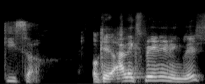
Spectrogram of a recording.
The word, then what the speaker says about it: Chiesa: all words where C is followed by HE or HI is hard. Okay. So Okay. CHIESA is pronounced Kisa.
